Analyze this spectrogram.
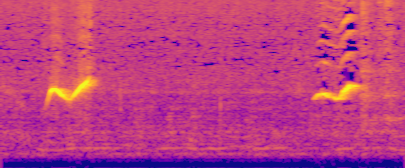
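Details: Javan myna, a talking bird that mimics words such as bapak and mamak and also whistles: two clear rising whistled phrases, each about half a second long, roughly two and a half seconds apart, over a faint low hum.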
